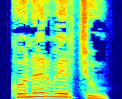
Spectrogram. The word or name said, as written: ಕೊನರ್ವೆರ್ಚು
